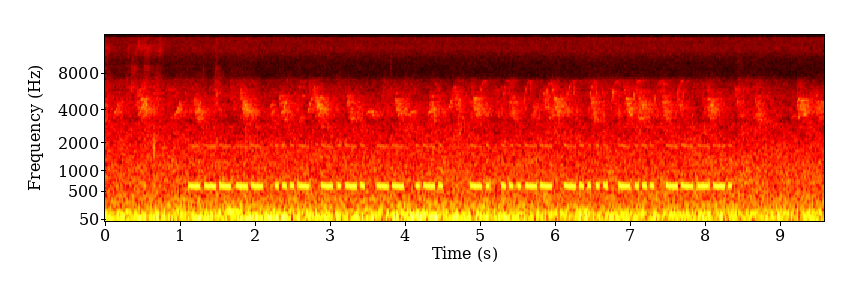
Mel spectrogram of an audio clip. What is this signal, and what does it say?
Morse code, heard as a keyed tone, machine-sent, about 23 wpm, 610 Hz, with the noise of a park. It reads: 0VCMR N36B9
